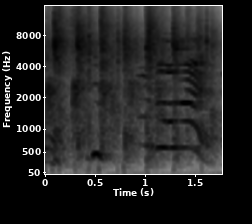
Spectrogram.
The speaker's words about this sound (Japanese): 拍手でお迎えくださいお願いします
